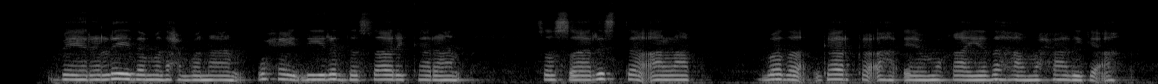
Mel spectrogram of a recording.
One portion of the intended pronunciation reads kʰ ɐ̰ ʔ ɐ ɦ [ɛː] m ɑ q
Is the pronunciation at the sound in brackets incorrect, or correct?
correct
